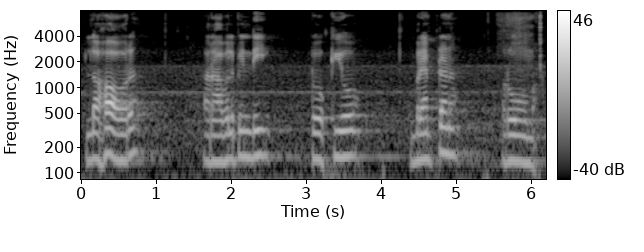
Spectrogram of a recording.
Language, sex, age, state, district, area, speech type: Punjabi, male, 30-45, Punjab, Bathinda, rural, spontaneous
